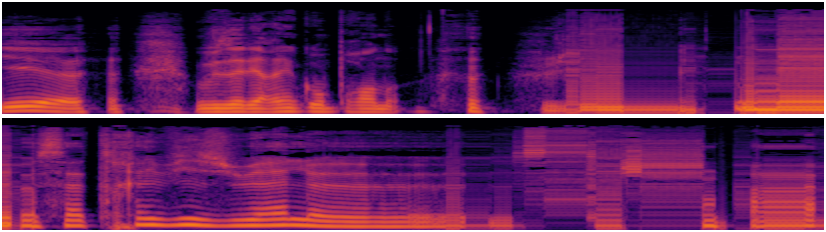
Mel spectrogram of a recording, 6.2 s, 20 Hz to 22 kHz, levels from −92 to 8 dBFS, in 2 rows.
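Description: From 2.12 to 3.20 s, and again from 4.75 s to the end, the speech turns into a rigid metallic buzz near 94 Hz. It is robotic sound from repeated short buffers, likely a roughly 11 ms chunk looping over the whole first stretch and most of the second.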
